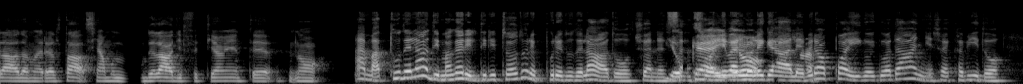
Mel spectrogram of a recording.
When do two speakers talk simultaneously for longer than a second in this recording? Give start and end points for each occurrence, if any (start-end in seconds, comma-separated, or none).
6.6-8.3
